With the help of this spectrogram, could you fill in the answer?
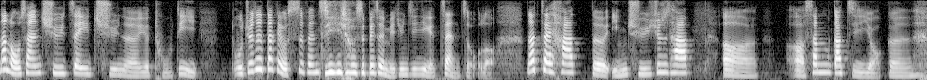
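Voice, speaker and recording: On a very clean recording with a silent background, a woman with a Taiwanese accent speaks at a fairly high pitch, with very wide pitch swings and big swings in loudness. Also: moderate pace. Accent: Taiwanese Mandarin. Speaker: podcast host. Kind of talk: solo podcast monologue. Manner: chatty, casual.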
